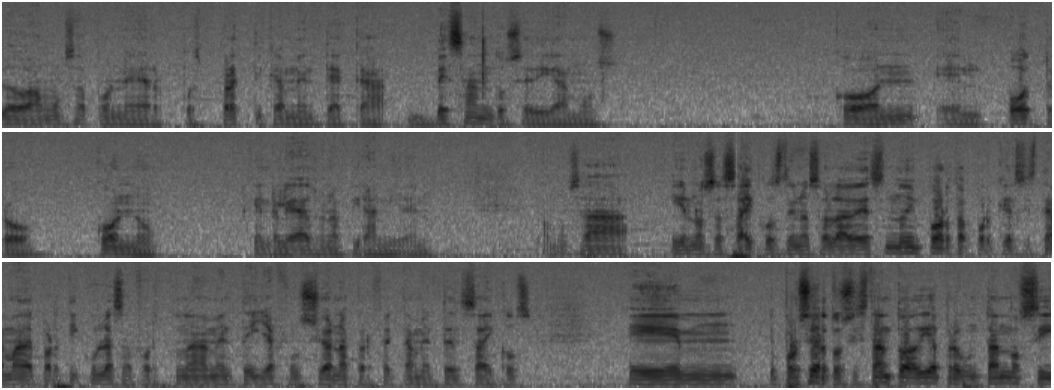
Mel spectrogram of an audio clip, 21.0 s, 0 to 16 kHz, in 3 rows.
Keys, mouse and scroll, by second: 2.8-3.2 scroll up 2, 3.4 shift+middle click, 4.2 shift+scroll up 1, 4.7 scroll down 2, 4.8 click, 6.1 click, 7.7 scroll down 1, 8.1-9.2 middle drag, 9.3 scroll down 1, 9.6 middle click, 10.9 click, 11.7 click.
